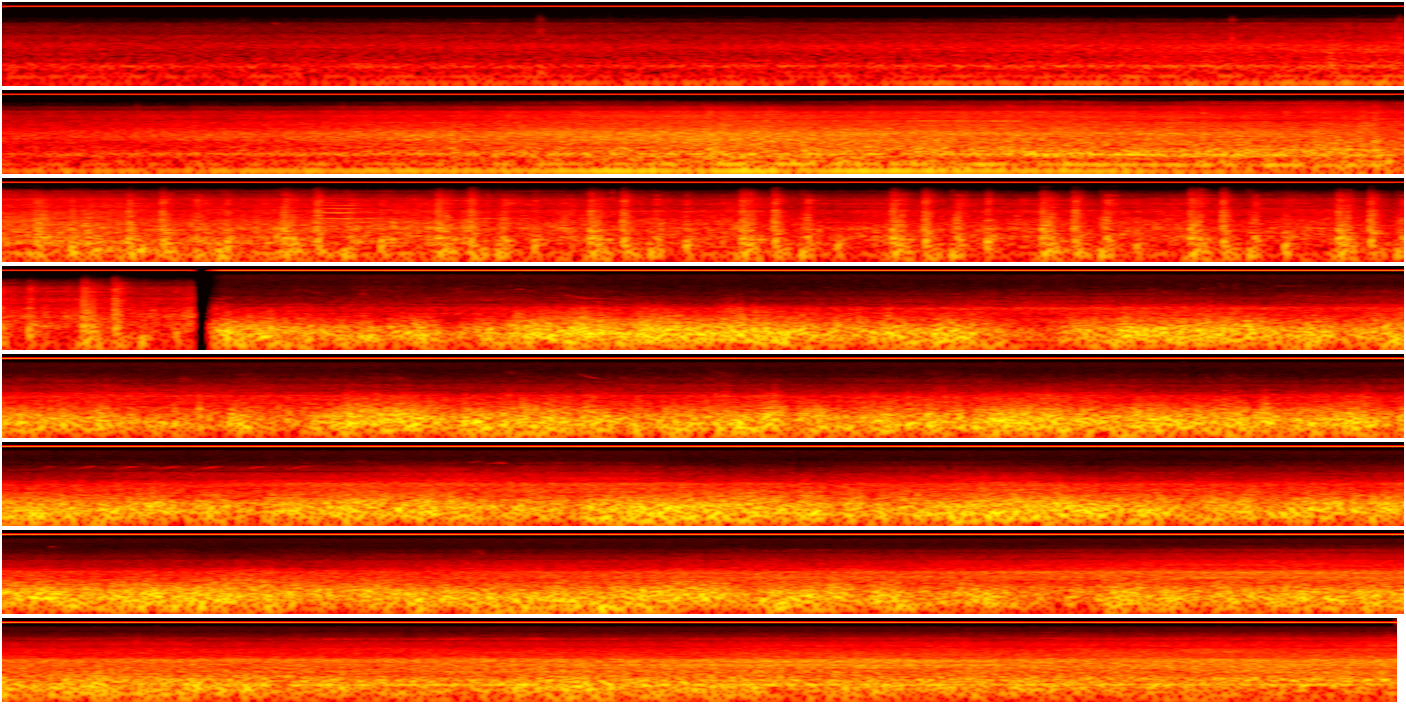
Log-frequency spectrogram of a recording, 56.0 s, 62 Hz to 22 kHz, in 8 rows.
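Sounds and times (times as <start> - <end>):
diesel locomotive engine: 3.9 - 56.0
low uneven train rumble: 3.9 - 56.0
train wheels clacking over rail joints: 10.2 - 22.0.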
